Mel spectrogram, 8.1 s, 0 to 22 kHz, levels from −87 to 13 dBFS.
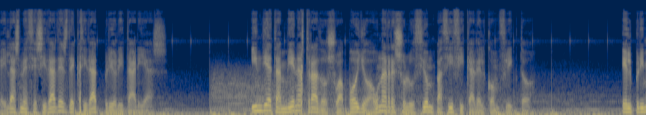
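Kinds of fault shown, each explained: Damaged data in a compressed stream: part of the encoded bitstream is corrupt, so the decoder cannot read the affected frames correctly, loses synchronisation and has to search for the next valid frame header before normal output resumes. Here this happens twice, as brief disruptions lasting about 34 ms each, from 0.97 to 1.00 s and from 3.74 to 3.77 s, where the audio briefly breaks up before clean decoding returns.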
